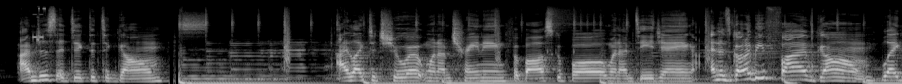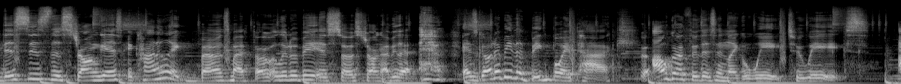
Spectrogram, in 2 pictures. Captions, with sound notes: I'm just addicted to gum. I like to chew it when I'm training for basketball, when I'm DJing. And it's gotta be 5 Gum Like this is the strongest. It kind of like burns my throat a little bit, it's so strong. I be like [coughs] It's gotta be the big boy pack. I'll go through this in like a week, two weeks.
